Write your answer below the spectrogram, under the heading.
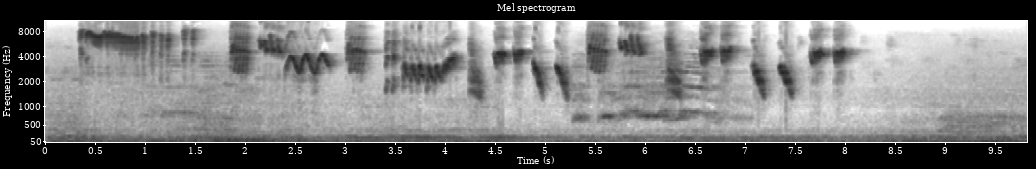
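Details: Caged orange-headed thrush singing a loud, varied song of whistled phrases, slurred rising and falling notes and clipped high chips, delivered in bursts with brief pauses.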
